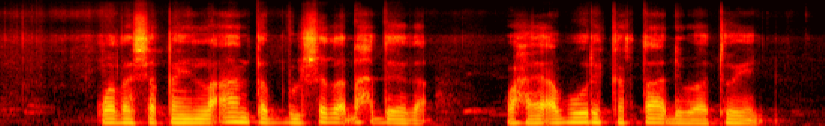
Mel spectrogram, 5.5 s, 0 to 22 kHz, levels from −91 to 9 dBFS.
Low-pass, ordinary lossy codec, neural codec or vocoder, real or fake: none; none; codec, 44.1 kHz, 7.8 kbps, DAC; fake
